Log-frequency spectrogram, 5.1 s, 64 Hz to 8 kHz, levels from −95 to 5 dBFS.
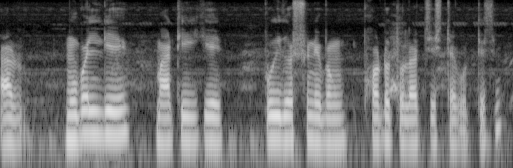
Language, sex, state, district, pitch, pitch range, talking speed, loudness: Bengali, male, West Bengal, Cooch Behar, 135 Hz, 130-145 Hz, 130 wpm, -18 LUFS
